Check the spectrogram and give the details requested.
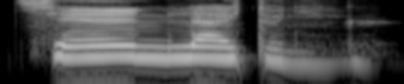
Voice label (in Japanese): ウォーロック女 チェインライトニング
